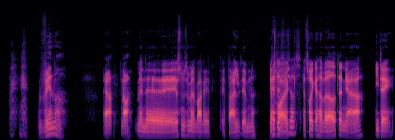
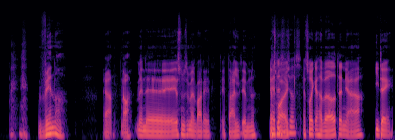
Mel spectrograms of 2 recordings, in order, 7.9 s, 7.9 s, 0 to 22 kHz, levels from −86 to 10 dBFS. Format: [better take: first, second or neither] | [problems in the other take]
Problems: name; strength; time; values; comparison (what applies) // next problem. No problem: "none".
second | thin; very; fading below 450 Hz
